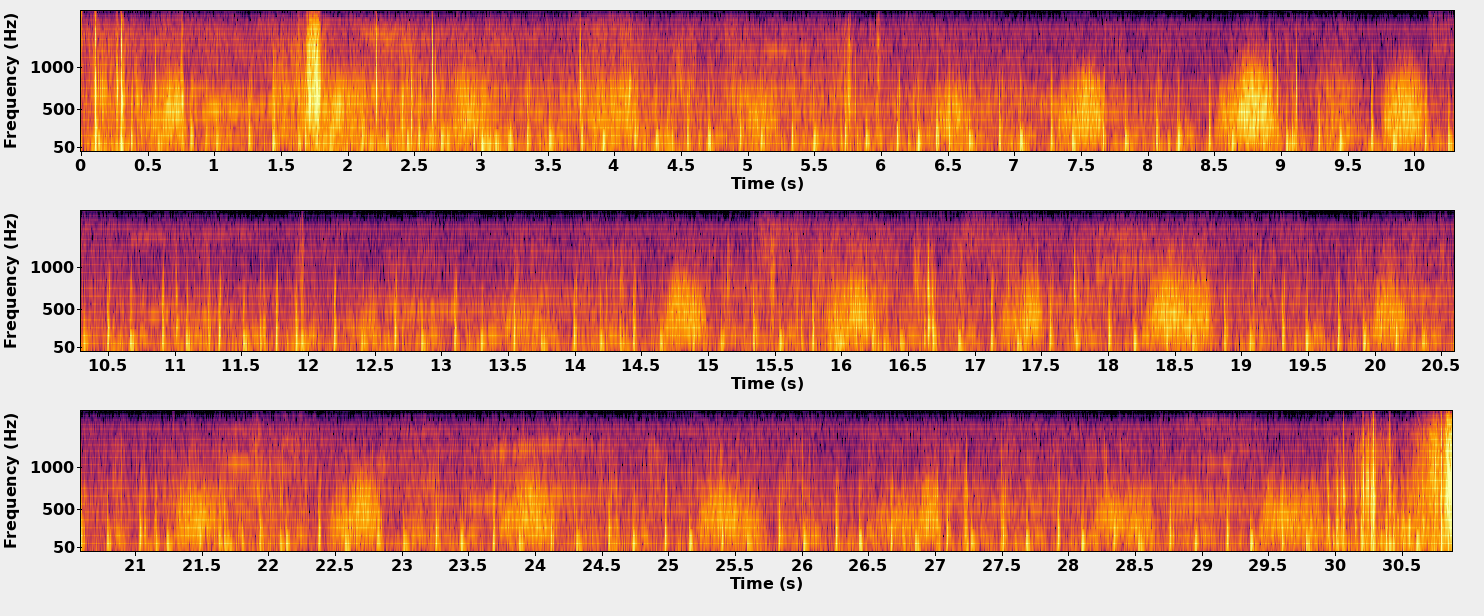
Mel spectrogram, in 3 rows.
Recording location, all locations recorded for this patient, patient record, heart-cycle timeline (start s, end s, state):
aortic valve (AV)
aortic valve (AV)+mitral valve (MV)
#Age: Infant
#Sex: Female
#Height: 66.0 cm
#Weight: 8.1 kg
#Pregnancy status: False
#Murmur: Unknown
#Murmur locations: nan
#Most audible location: nan
#Systolic murmur timing: nan
#Systolic murmur shape: nan
#Systolic murmur grading: nan
#Systolic murmur pitch: nan
#Systolic murmur quality: nan
#Diastolic murmur timing: nan
#Diastolic murmur shape: nan
#Diastolic murmur grading: nan
#Diastolic murmur pitch: nan
#Diastolic murmur quality: nan
#Outcome: Abnormal
#Campaign: 2014 screening campaign
0.00	18.93	unannotated
18.93	19.06	diastole
19.06	19.14	S1
19.14	19.30	systole
19.30	19.34	S2
19.34	19.48	diastole
19.48	19.58	S1
19.58	19.72	systole
19.72	19.77	S2
19.77	19.92	diastole
19.92	20.00	S1
20.00	20.16	systole
20.16	20.20	S2
20.20	20.36	diastole
20.36	20.44	S1
20.44	20.60	systole
20.60	20.64	S2
20.64	20.80	diastole
20.80	20.88	S1
20.88	21.03	systole
21.03	21.06	S2
21.06	21.24	diastole
21.24	30.88	unannotated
